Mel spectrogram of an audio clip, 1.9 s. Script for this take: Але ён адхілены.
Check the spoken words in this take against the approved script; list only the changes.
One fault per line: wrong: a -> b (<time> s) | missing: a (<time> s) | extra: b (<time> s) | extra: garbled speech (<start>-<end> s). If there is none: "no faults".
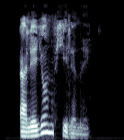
no faults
